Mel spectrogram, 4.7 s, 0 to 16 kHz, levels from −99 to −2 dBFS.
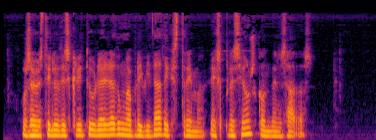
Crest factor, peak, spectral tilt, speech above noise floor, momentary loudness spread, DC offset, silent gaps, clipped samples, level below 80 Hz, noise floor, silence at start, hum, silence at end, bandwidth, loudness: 16 dB; -6 dBFS; -6.5 dB/octave; 44 dB; 8 LU; under 0.1%; none; under 0.1%; -58 dBFS; -66 dBFS; 0.3 s; none; 0.85 s; 11.5 kHz; -22 LUFS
